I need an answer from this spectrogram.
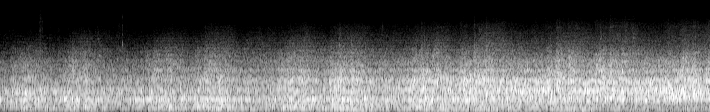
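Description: Kyoto Tango Railway diesel train running across the steel girder Yura River bridge, growing steadily louder as it approaches, with faint wheel clicks over the rail joints.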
